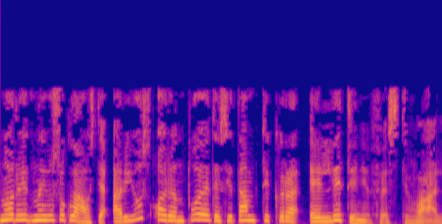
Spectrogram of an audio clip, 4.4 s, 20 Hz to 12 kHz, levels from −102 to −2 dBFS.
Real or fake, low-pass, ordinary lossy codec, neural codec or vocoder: fake; 7.2 kHz; MP3, 32 kbps; codec, 16 kHz, 16 kbps, FreqCodec, smaller model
